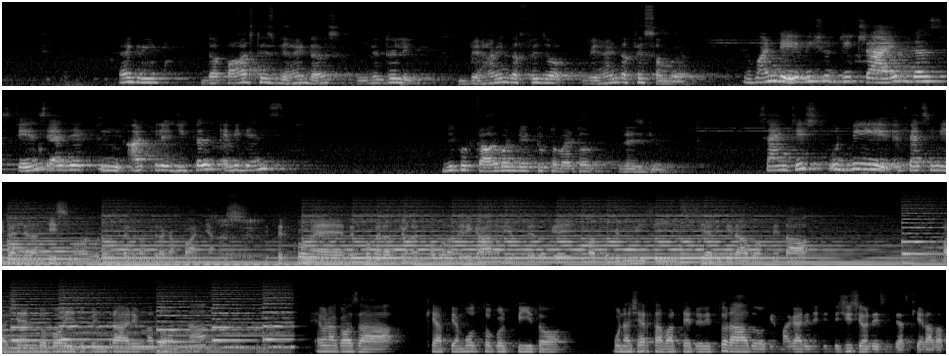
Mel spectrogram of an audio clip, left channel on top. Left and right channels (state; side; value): different; both; correlation 0.00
